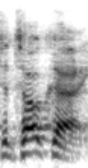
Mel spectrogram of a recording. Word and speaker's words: Toteka: Toteka? Is that how you say it? Camp Toteka.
